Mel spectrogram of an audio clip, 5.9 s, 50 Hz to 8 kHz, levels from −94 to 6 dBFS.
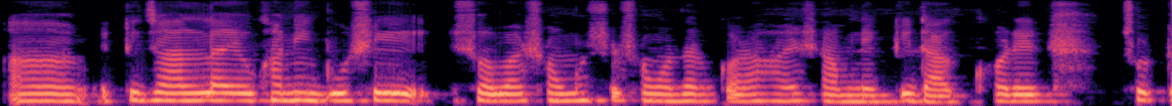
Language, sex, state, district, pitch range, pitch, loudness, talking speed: Bengali, female, West Bengal, Jalpaiguri, 190-210 Hz, 200 Hz, -16 LUFS, 155 wpm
